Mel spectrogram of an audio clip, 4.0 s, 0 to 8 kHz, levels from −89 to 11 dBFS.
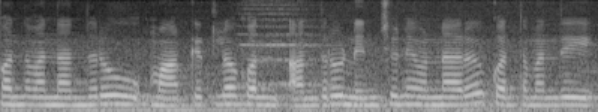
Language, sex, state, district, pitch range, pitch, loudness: Telugu, female, Andhra Pradesh, Srikakulam, 200-220 Hz, 205 Hz, -16 LUFS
